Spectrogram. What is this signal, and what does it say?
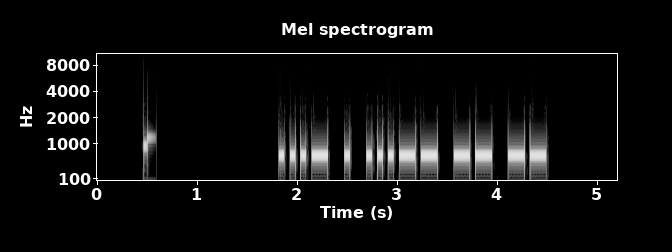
Morse code, heard as a keyed tone, about 22 wpm, 700 Hz. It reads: VE3MM
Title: Call Signs - 22wpm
